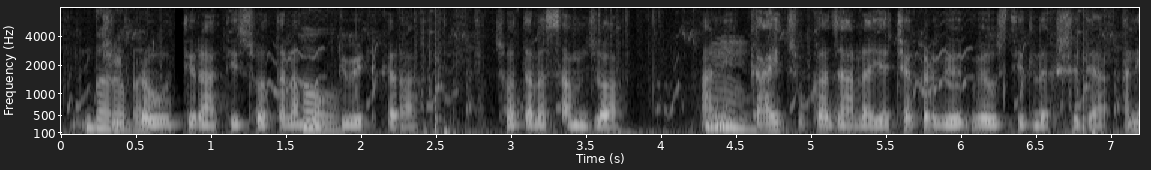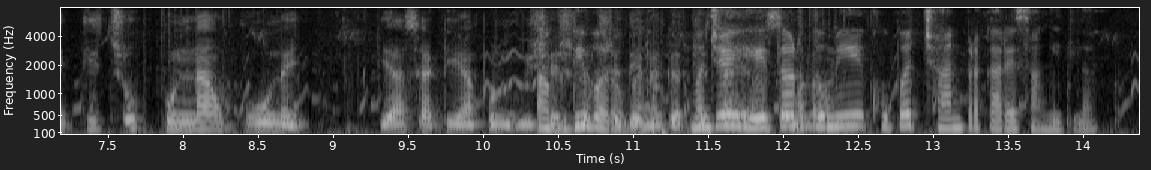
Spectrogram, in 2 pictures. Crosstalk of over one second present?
Yes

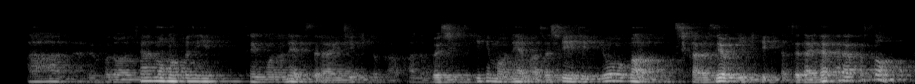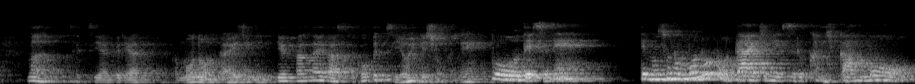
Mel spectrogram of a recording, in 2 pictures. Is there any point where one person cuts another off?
No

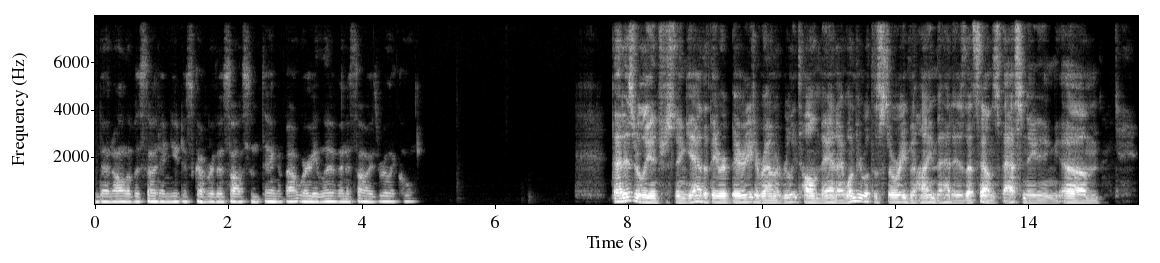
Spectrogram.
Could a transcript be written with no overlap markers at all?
Yes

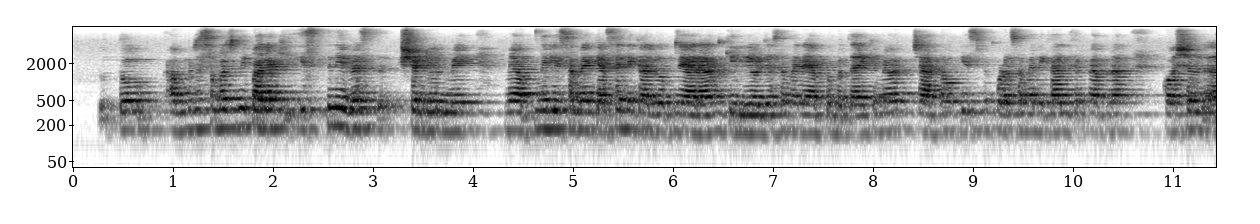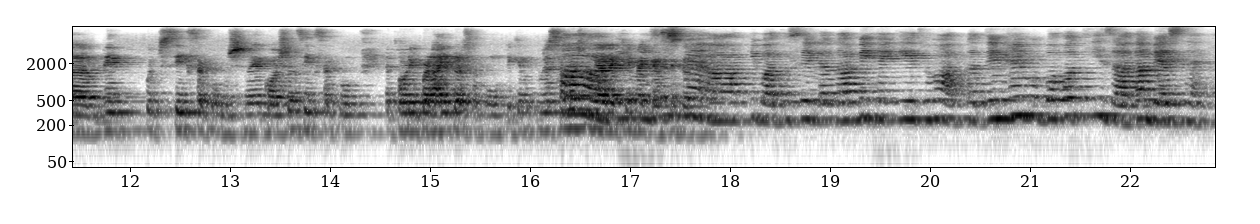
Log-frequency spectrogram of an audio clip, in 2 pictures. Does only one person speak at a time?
No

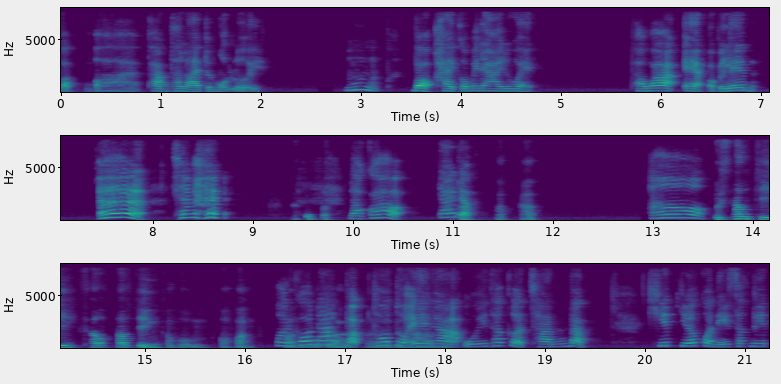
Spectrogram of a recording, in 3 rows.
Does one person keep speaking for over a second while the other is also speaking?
Yes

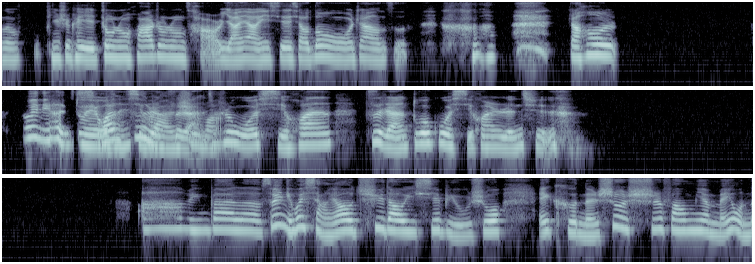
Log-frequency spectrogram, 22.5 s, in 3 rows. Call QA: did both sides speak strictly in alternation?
No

